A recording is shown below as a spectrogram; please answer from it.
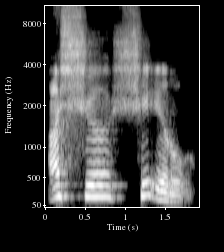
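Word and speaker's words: الشعر: So it will be ash shi'ru. Lam is not pronounced.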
